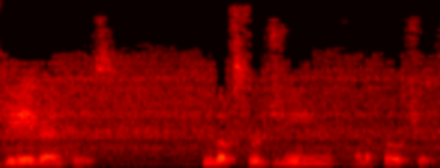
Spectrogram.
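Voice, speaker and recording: A man's voice: mid-range voice, moderate pace, dark tone, low-quality recording. A man reading stage directions as scripted narration. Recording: clear background noise.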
